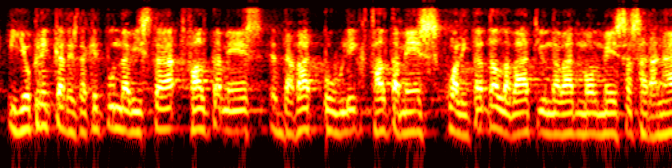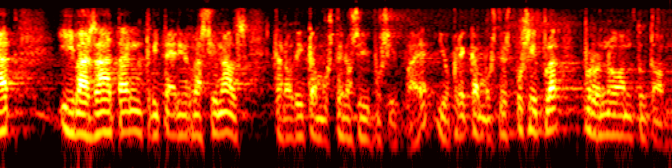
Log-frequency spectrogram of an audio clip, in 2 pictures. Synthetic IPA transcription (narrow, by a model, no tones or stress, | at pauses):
iʒɔkɾɛkːəðezðəkɛt̪̚pund̪əβ̞ist̪əfalˠt̪əmezd̪əβat̪̚puβlikfalˠt̪əmeskwəlit̪at̪̚d̪əlˠd̪əβat̪iund̪əβat̪molˠmesəsəɾənat̪ | iβəzat̪əŋkɾit̪ɛɾisrəsiunalˠs | kənoðikkːəmbust̪ɛnosiɣipusipləɛjokɾɛkːəmbust̪eespusipləpɾɔnoəmt̪ut̪ɔm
